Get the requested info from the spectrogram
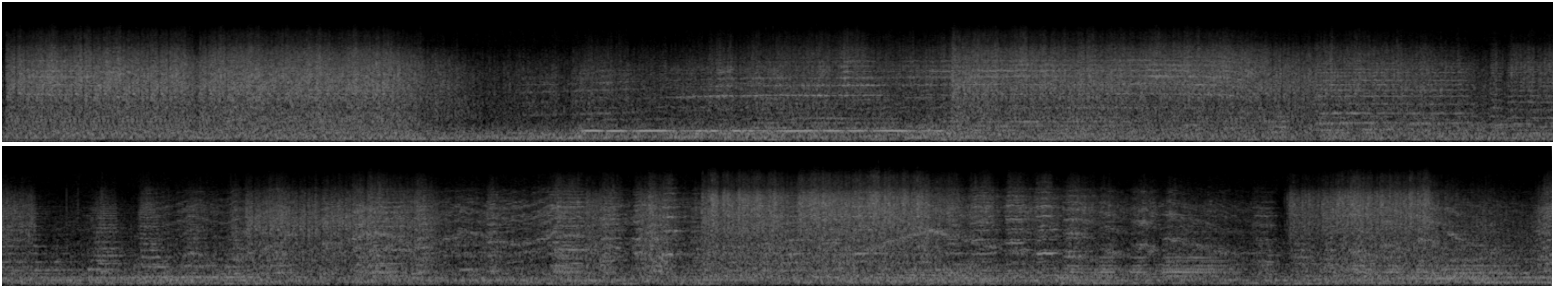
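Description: Background film music with held notes and shifting chords, over a steady drone of aircraft engines.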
